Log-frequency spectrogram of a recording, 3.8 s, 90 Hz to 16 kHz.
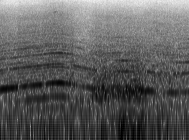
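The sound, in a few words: Ferrari F2004 V10 engine in Assetto Corsa EVO video game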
